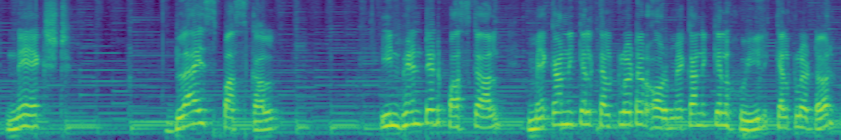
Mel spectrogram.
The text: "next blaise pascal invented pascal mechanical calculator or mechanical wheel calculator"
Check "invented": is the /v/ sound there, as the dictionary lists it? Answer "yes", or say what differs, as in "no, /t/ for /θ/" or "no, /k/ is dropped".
no, /b/ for /v/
